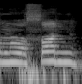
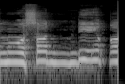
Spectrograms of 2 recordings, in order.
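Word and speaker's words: مصدق: Wahual haqqu musad ya musad ya di sini ada shad ya hati-hati bacanya tidak boleh musoddiq gitu ya.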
